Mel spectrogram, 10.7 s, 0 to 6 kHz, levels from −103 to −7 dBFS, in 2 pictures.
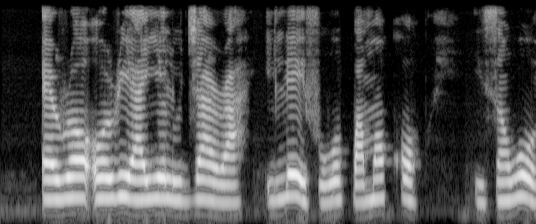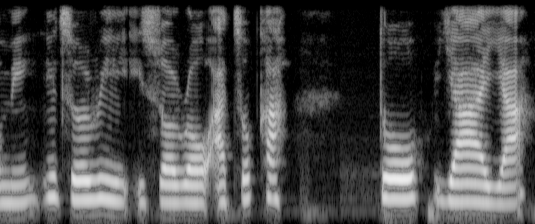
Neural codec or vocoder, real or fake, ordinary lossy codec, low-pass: none; real; none; 5.4 kHz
